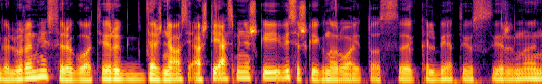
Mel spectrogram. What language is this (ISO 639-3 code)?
lit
